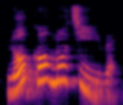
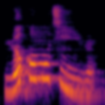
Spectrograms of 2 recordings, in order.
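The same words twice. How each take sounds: First: "locomotive" slow and higher, as LO, CO, MO, TIVE; syllable by syllable. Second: Said in the usual way. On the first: Shown as a demonstration. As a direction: give each syllable of "locomotive" its own beat. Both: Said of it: "lisez avec moi".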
